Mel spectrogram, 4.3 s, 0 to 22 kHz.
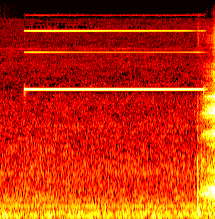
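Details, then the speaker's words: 1967 Zenith Royal 3000-1 Trans-Oceanic radio: meter clipped to the transistor collector gives a solid unbroken beep for about 3.5 seconds, a dead short, so the transistor is bad. "hear the meter when it is a solid beep like that means it's a dead short same thing as if I did this okay so that transistor is bad"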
